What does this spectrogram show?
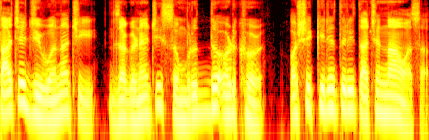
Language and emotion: Goan Konkani, neutral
